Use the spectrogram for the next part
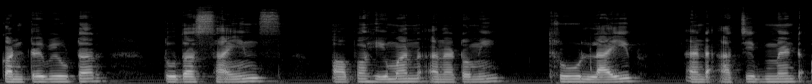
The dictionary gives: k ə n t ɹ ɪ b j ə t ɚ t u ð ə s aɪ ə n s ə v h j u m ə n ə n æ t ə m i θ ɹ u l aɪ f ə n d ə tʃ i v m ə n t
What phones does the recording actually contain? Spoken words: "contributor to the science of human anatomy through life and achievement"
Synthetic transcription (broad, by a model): k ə n t ɹ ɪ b j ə t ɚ t u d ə s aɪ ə n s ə p h j u m ə n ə n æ t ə m i t ɹ u l aɪ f ə n d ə tʃ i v m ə n t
